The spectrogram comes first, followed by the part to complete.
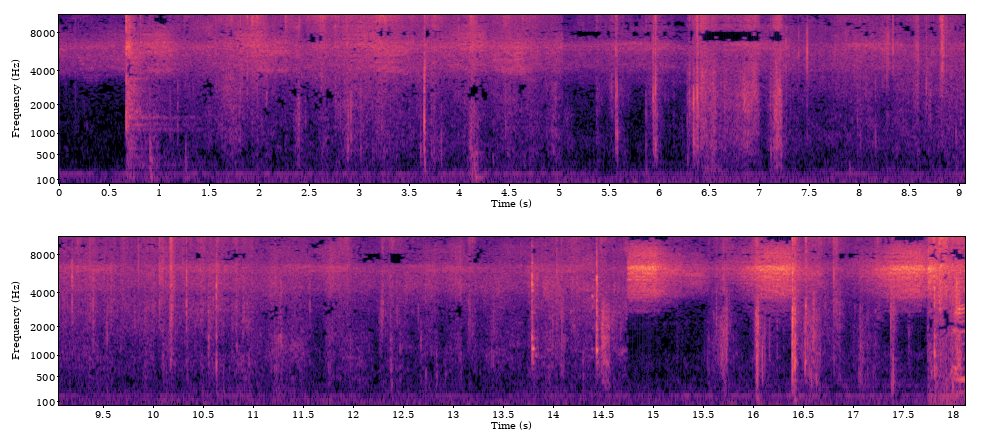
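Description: Footsteps on dry grass and a concrete tee pad, with scattered light knocks, over a faint steady chorus of insects.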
